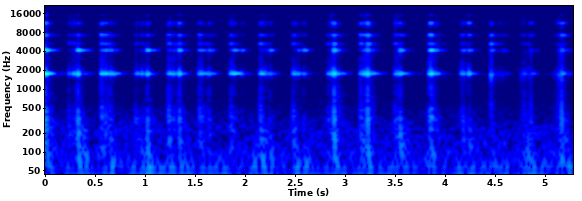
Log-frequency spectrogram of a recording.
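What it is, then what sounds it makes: Empty drinking glass tapped. An empty Paladone Mario Kart printed glass tumbler is tapped with short nails and fingertips in a quick, slightly uneven series of light clinks. Each tap gives a short glassy ring centered near 1.8 kHz with bright high overtones, fading almost immediately between taps.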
